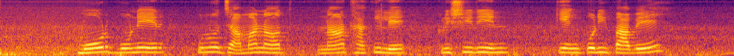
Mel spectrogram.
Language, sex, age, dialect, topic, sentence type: Bengali, female, 36-40, Rajbangshi, agriculture, statement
